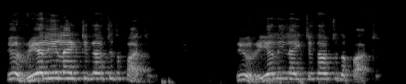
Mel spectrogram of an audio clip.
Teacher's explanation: the rising tone starts from the word really, and it continues till the end, till the tail, it continues.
